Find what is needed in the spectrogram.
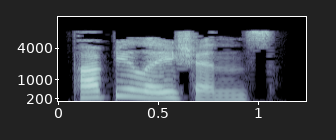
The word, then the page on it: populations: British English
